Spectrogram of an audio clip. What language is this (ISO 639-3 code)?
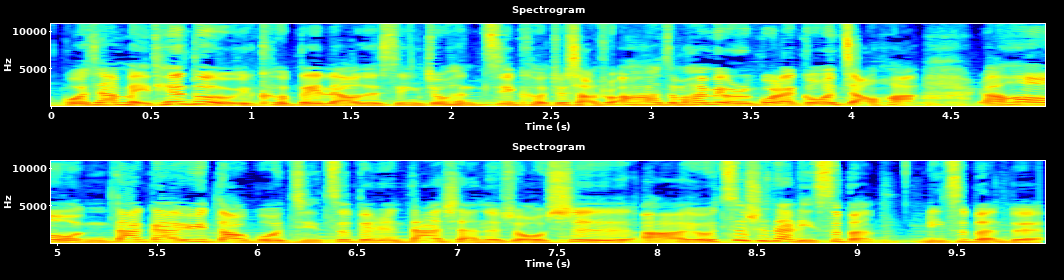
zho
